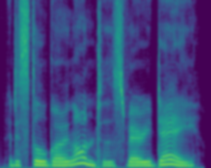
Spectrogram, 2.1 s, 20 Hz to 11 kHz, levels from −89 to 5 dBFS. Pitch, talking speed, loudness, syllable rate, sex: 240 Hz, 255 wpm, -15 LUFS, 5.3 syllables/s, female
